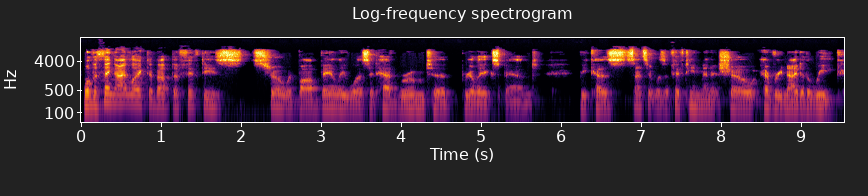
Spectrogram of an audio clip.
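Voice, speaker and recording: Husky man in his fifties. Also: mid-range voice, steady tone, moderate pace, bright, forceful tone. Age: 50s. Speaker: podcast co-host. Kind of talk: casual chat about old-time radio.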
